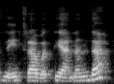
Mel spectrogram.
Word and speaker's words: Nethravathi Ananda: Um I would start with my name uh so my full name is Nitra Vatyanandanda. It's quite difficult to pronounce uh for everybody.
